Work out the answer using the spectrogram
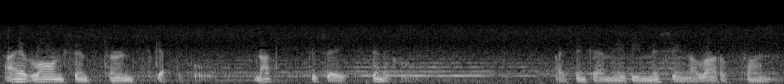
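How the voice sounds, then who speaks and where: An older man hosting a radio mystery show with scripted narration, wry, measured and literary in manner. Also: low voice. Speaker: host. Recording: muffled, noisy old radio broadcast.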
